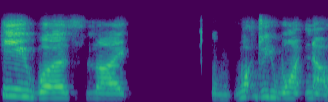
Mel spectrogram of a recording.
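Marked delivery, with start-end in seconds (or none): 2.1-3.3 acted, confrontational, combative, very aggressive delivery. Retelling what he snapped back when asked a question, mock-aggressive tone. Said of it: "In this very aggressive".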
